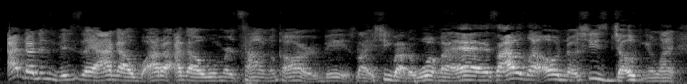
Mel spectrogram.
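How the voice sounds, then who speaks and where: A woman's voice: mid-range voice, animated, fairly quick. A young woman with an Atlanta accent tells a casual, profane story, acting out both sides of an argument. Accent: Atlanta Southern American. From Atlanta, USA. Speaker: vlogger.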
